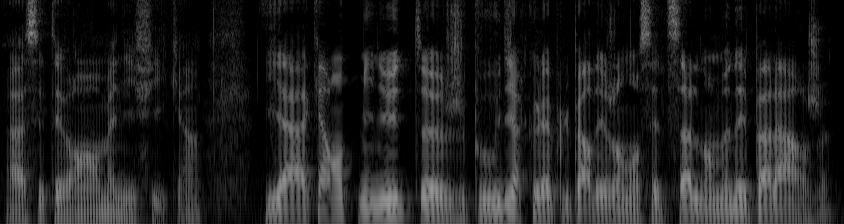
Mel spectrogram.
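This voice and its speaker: A man's voice: lowish voice, fairly quick, clear, resonant tone. Enthusiastic man commentating a rocket launch. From United States. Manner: enthusiastic, conversational, many hesitations. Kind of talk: live event commentary.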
